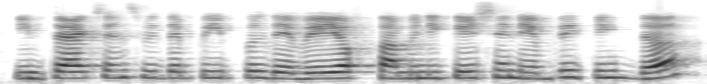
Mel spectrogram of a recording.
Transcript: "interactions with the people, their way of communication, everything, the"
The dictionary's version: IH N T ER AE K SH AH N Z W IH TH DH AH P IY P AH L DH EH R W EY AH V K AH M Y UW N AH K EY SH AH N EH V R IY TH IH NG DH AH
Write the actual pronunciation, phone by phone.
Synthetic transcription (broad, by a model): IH N T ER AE K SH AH N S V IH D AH P IY P AH L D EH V EY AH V K AH M Y UW N AH K EY SH AH N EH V R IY T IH NG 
